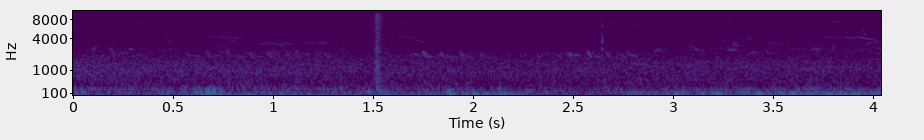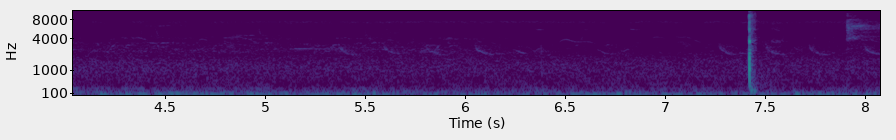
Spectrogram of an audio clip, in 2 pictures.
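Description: A sand wedge striking a golf ball on a short chip shot: one sharp click near the end, over low wind noise and chirping birds.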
